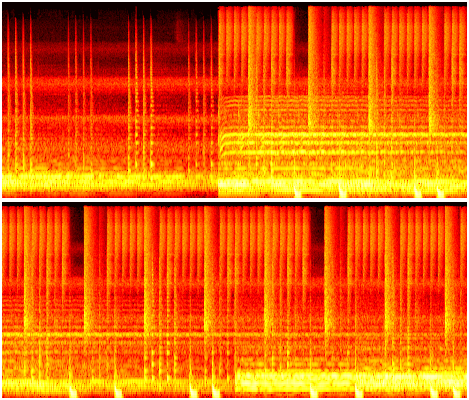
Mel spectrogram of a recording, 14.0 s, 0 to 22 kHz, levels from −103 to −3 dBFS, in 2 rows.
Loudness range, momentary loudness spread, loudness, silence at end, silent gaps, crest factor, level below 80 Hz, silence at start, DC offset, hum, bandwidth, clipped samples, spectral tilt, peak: 5 LU; 10 LU; -17 LUFS; 0 s; none; 16 dB; -26 dBFS; 0 s; under 0.1%; none; over 20 kHz; under 0.1%; -5 dB/octave; 0 dBFS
